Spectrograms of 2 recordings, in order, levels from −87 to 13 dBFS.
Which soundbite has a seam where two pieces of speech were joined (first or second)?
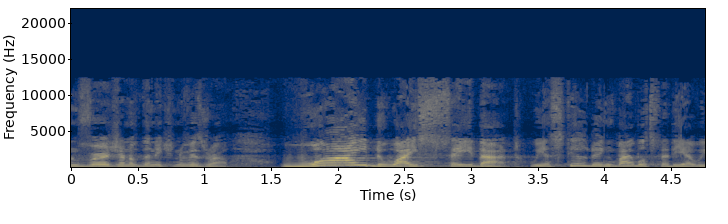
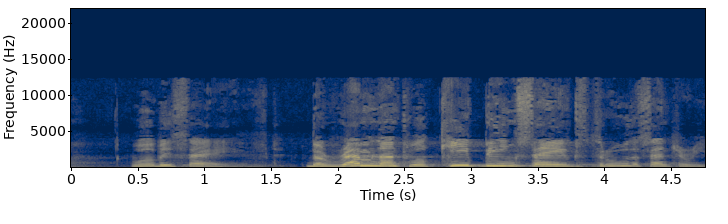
second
